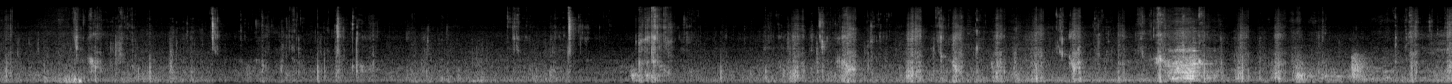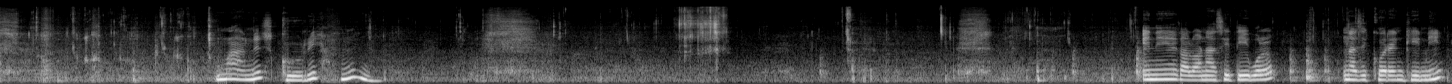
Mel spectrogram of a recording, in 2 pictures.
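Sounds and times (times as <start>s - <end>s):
wet chewing: 0.7s - 13.3s, 13.9s - 16.7s
crunchy bites: 7.7s - 13.0s, 20.8s - 21.9s.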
